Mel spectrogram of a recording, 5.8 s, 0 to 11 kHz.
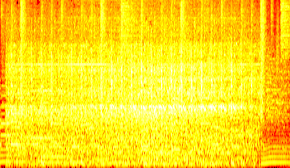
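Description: A 5-ton truck's heavy engine idles steadily and loudly, with a rough, rattling metallic knock running through it from an engine fault; the sound drops off near the end.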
